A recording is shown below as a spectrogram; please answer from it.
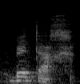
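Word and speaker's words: בטח: Betach. Yeah, right, betach. We have two short vowels, so you accent the first syllable.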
